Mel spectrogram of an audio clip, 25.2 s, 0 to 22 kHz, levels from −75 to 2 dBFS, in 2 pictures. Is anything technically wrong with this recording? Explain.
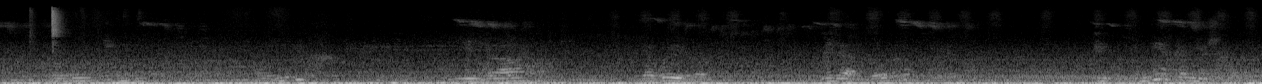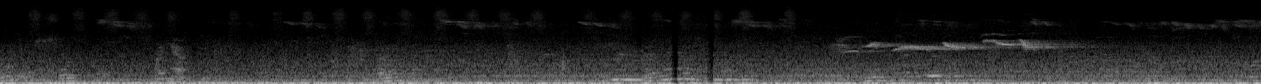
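Yes. Three bursts of packet loss occur, at 18.97 to 19.06 s, 19.33 to 19.42 s and 19.69 to 19.78 s. Each loses 60 ms. The last sound is stretched and faded into a brief buzz or hiss. Then the audio skips ahead.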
